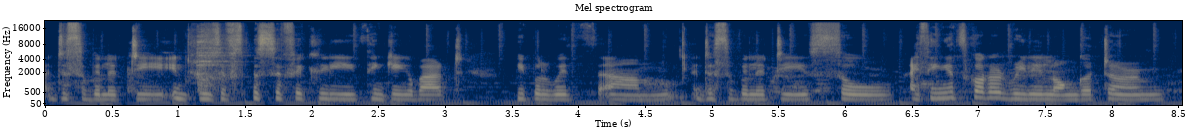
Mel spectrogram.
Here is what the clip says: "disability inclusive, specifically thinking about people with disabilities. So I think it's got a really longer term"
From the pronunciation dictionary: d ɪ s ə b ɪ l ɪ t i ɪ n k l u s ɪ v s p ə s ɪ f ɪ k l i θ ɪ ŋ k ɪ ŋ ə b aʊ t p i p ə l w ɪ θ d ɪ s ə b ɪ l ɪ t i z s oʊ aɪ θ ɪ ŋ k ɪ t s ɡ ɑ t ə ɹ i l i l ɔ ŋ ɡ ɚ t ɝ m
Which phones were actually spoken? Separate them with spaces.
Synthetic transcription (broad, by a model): d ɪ s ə b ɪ l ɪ t i ɪ n k l u s ɪ v s p ə s ɪ f ɪ k l i t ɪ ŋ k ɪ ŋ ə b aʊ t p i p ə l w ɪ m d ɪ s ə b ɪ l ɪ t i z s oʊ aɪ t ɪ ŋ k ɪ t s ɡ ɑ t ə ɹ i l i l ɔ ŋ ɡ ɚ t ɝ m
